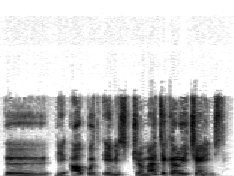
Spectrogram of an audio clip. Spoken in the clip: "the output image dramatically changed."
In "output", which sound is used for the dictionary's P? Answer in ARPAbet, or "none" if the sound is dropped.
P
